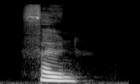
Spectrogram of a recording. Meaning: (noun) A device for transmitting conversations and other sounds in real time across distances, now often a small portable unit also capable of running software etc
- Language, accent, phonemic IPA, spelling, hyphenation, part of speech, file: English, UK, /ˈfəʊ̯n/, phone, phone, noun / verb, En-uk-phone.ogg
